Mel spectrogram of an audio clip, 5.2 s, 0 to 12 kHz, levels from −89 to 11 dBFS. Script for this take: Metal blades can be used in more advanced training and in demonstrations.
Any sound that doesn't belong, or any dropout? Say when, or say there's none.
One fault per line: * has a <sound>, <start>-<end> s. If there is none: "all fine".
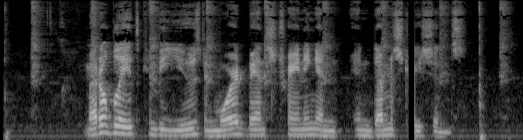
* has a dropout, 4.1-4.1 s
